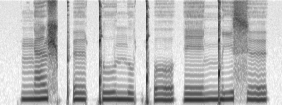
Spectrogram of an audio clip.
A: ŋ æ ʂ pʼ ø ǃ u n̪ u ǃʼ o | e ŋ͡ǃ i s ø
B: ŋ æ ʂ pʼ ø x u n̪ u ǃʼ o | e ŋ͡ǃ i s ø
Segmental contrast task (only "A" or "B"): A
